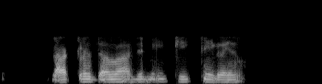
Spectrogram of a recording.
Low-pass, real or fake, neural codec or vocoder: 3.6 kHz; fake; codec, 24 kHz, 1.5 kbps, HILCodec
